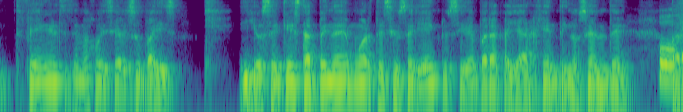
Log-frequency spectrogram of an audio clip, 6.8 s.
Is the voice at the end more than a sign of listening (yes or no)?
no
